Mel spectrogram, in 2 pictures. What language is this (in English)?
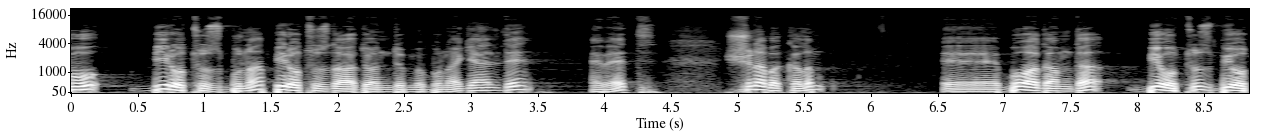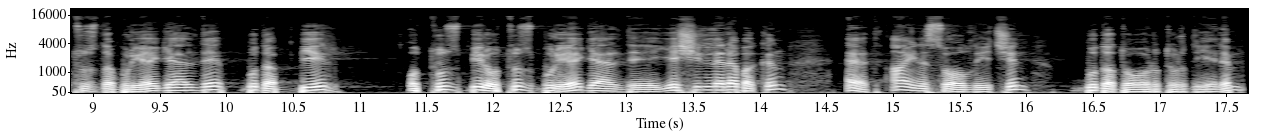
Turkish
